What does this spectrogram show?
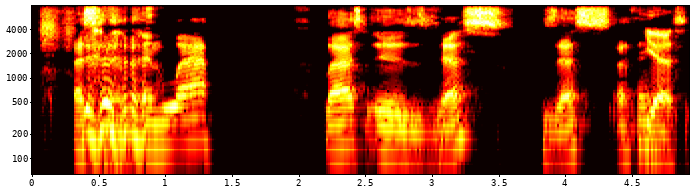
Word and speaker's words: Zess: Yes, Zest. Zess. Yeah, That one out was of four, great. baby. It was only four letters and it's spelled like Zeus, but so it's just Zess.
